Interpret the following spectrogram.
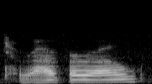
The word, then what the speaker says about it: Trevorrow: But supposedly, the director's supposed to be Colin Trevorrow. I think that's how you say his name. It's like Trevor and Tomorrow put into one.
